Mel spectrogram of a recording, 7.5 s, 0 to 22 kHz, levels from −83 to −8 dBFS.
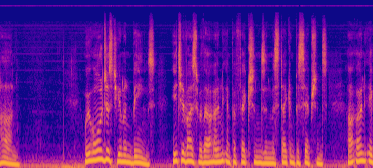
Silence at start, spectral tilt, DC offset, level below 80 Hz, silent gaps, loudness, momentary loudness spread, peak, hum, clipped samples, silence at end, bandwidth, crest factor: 0 s; -4.5 dB/octave; under 0.1%; -44 dBFS; none; -25 LUFS; 19 LU; -12 dBFS; none; under 0.1%; 0 s; 19.5 kHz; 14 dB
